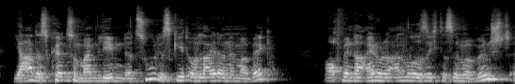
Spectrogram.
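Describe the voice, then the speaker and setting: A man with a southern German accent talks at a very fast pace in a high voice. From southern Germany. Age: 40s. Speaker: soldier and games ambassador. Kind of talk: interview.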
